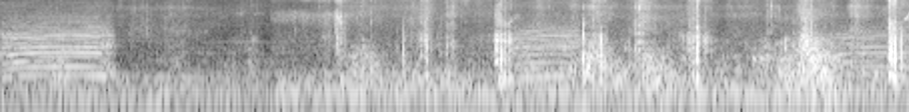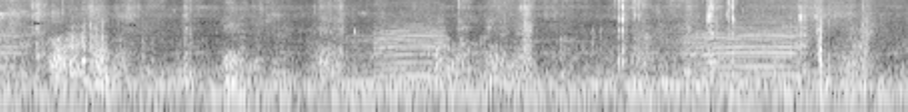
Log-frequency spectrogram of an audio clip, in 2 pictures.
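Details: Cattle roaming a park of fresh grass while grazing give four low, drawn-out moos spread across the stretch, each with rich stacked harmonics, between sharp crunching and tearing sounds of grass being bitten.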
